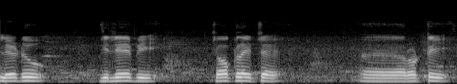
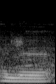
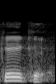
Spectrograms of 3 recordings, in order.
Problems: constant background noise, background conversations at intervals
